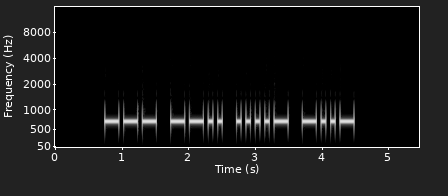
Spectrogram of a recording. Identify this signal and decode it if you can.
Morse code, heard as a keyed tone, about 17 wpm, 700 Hz. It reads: OZ4X
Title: DXCC-100 Call Signs - 4 Characters - Repeated 3x - 17wpm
